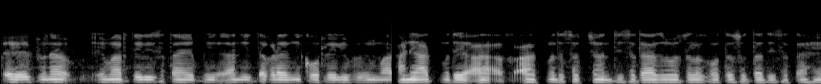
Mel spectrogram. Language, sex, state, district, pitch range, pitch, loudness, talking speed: Marathi, male, Maharashtra, Nagpur, 105-110 Hz, 110 Hz, -19 LUFS, 115 wpm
